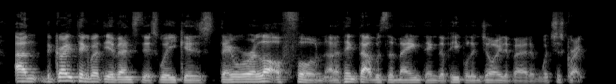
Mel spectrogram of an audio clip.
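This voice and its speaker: A fairly low-pitched man with an Irish accent, very fast in pace and lively in intonation. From Ireland. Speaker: novelist and former comedian. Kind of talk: author interview, casual chat.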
